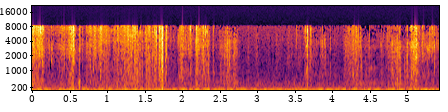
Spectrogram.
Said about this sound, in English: Turning pages, I'll be there in a minute.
